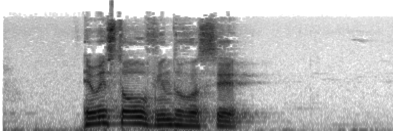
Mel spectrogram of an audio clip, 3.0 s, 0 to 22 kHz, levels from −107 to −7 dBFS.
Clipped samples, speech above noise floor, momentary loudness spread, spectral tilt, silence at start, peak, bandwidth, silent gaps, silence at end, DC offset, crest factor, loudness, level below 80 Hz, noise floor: under 0.1%; 46 dB; 8 LU; -4 dB/octave; 0.65 s; 0 dBFS; 16 kHz; none; 1.1 s; under 0.1%; 16 dB; -14 LUFS; -48 dBFS; -59 dBFS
